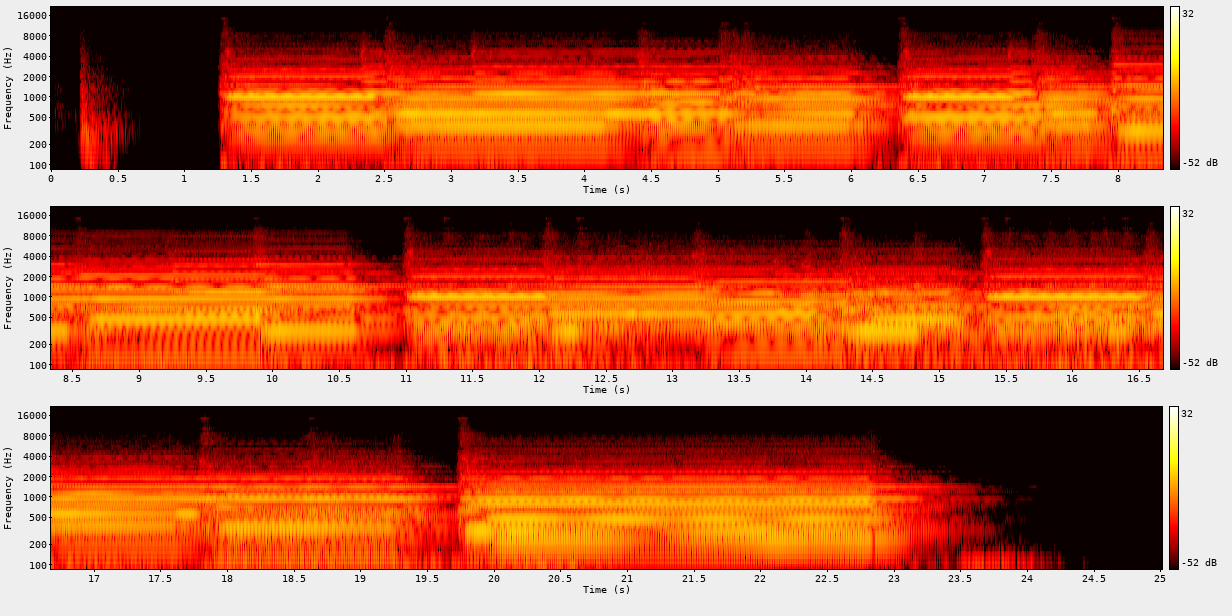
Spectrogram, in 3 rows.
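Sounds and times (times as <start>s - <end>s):
organ Viol Gambe 8 stop playing: 1.5s - 23.3s.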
